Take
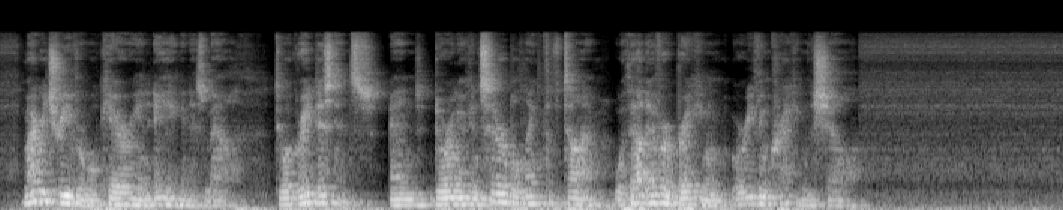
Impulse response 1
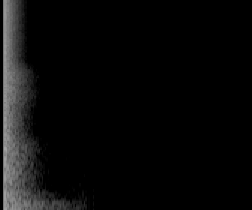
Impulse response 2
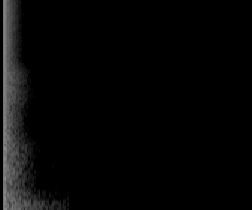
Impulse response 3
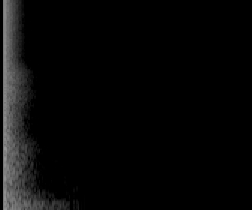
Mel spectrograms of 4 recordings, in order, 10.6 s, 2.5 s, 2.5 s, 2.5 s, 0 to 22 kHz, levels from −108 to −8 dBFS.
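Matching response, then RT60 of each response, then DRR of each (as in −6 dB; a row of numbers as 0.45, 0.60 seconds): 1; 0.45, 0.45, 0.45 seconds; −6.0, 5.5, 1.0 decibels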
